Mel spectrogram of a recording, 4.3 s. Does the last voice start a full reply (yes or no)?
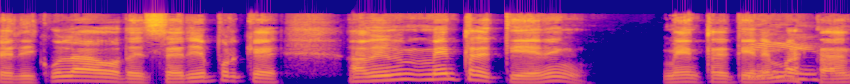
no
